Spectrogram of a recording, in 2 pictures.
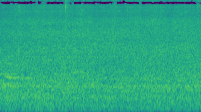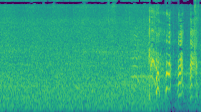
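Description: A crowd murmurs indistinctly in a large echoing hall.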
